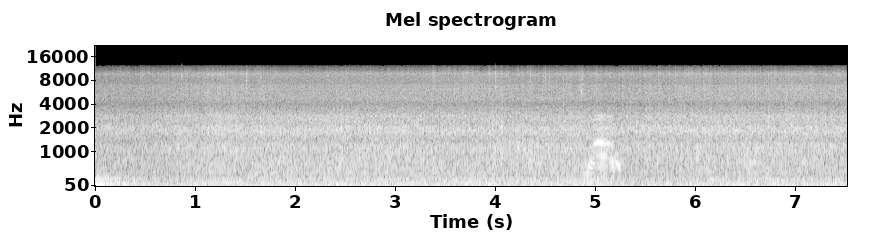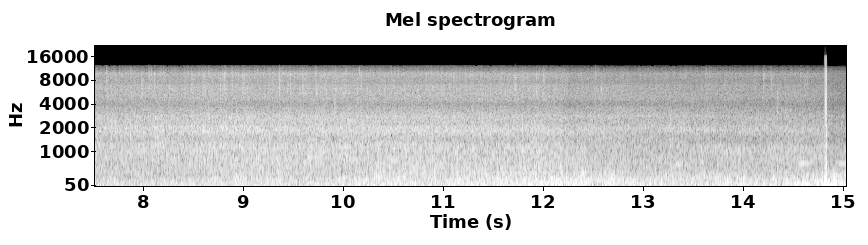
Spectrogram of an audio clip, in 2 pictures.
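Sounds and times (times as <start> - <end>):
low surge: 0.0 - 3.2
heavy rain pouring: 0.0 - 15.0.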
